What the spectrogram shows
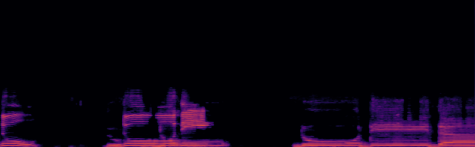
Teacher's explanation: Makhrajnya kan di ujung ya. Di ujung lidah menyentuh pangkal gigi seri atas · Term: harf dal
